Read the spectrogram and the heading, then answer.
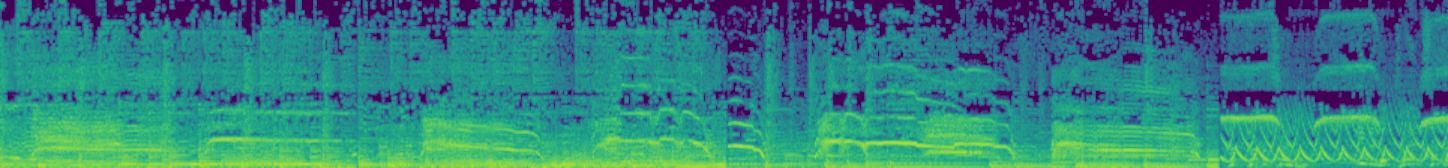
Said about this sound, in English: And you'll hear the left adding in their great discussion. It sounds a little like screaming and whistles, but you'll get it.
